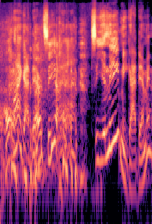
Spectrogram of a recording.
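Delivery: high put-on character voice, pitch swinging around. Speaker doing the voice he could no longer do: Mickey voice. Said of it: "I wouldn't be able to do the Mickey voice no more".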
